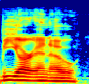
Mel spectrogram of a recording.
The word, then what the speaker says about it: BRNO: It's spelled BRNO, so I guess you say it BRNO.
